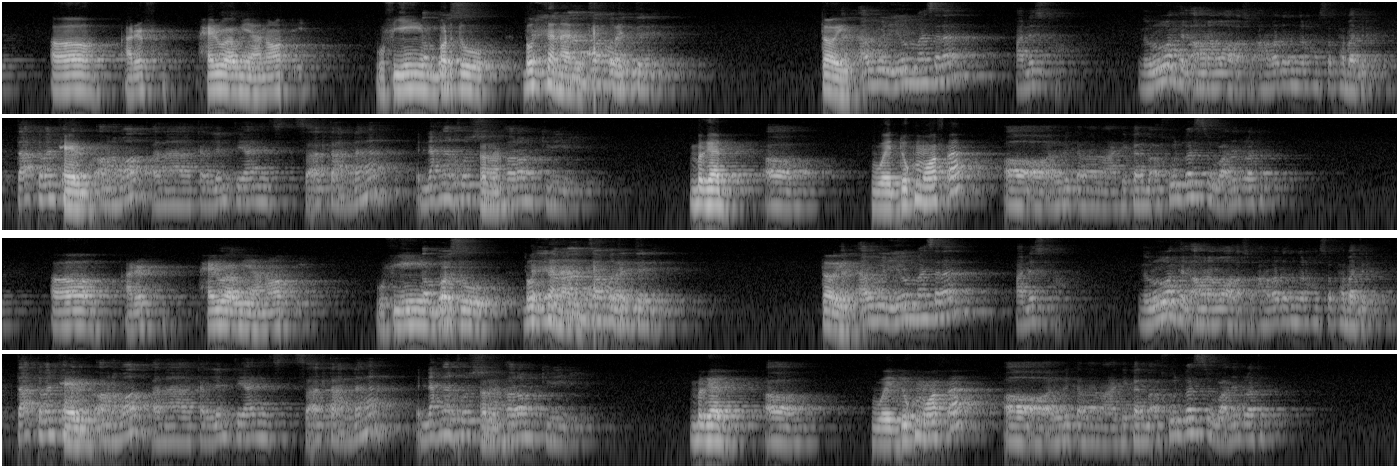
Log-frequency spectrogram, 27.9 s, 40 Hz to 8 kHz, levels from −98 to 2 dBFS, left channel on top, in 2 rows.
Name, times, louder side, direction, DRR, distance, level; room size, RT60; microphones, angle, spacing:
voice 1, 0.5-1.0 1.2-1.6 2.0-3.0 3.8-4.8 5.2-6.2 8.2-8.5 14.6-14.8 18.7-19.0 20.8-21.3 22.7-23.6, left 3 dB, 75° left, 9 dB, 0.4 m, -29 dB
voice 2, 4.2-4.6 5.3-6.6 8.3-9.6 10.1-10.6 11.4-13.7 14.1-16.7 16.9-17.7 18.1-19.6 21.6-21.9 24.0-26.6, equal, 5° right, 0 dB, 0.6 m, -37 dB
9.0 x 6.2 x 3.3 m, 1.2 s
head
